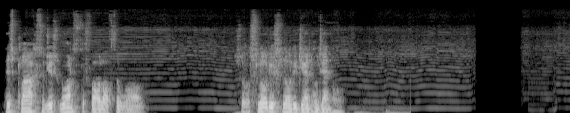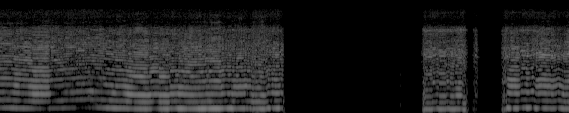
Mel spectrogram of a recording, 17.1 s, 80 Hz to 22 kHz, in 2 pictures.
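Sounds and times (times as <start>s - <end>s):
multi-tool cutting plaster: 0.4s - 7.2s, 7.8s - 12.8s, 14.8s - 17.0s
short low thump: 5.2s - 6.2s.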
